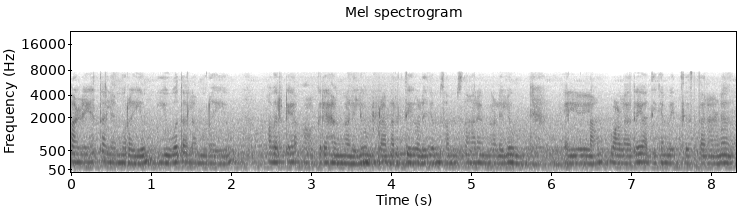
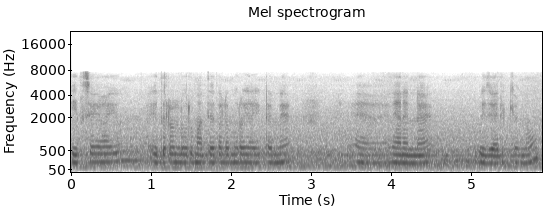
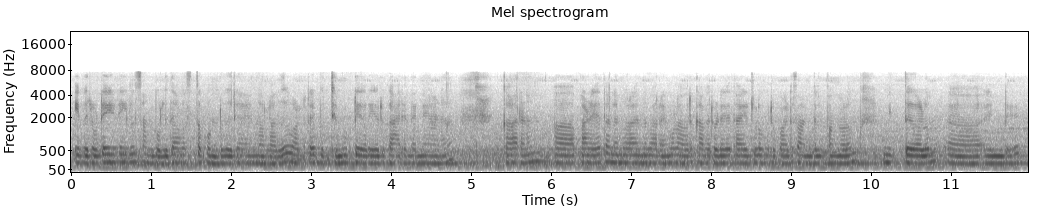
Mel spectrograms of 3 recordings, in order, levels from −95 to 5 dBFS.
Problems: low volume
